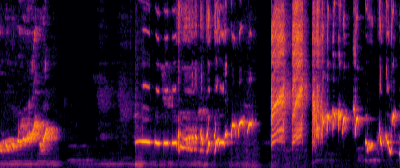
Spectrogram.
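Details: White-rumped shama song said to call out and provoke a rival, full of varied phrases: a rising whistled warble, a pause, then rapid chattering notes and bright up-and-down whistles climbing toward the end.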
